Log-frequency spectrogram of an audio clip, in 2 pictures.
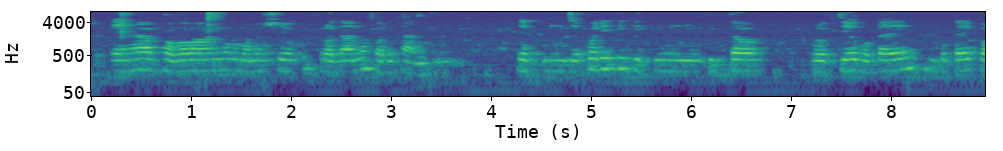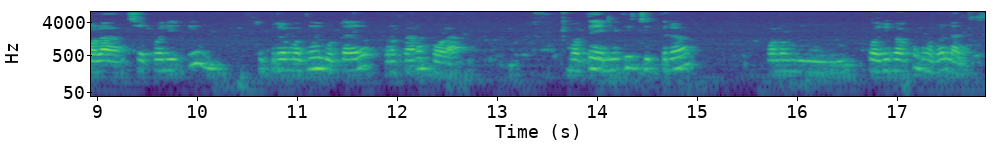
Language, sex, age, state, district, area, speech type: Odia, female, 30-45, Odisha, Sundergarh, urban, spontaneous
